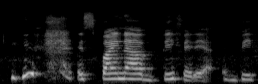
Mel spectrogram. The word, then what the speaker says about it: spina bifida: You say it so nice, like Spanish, Como tú estás? You say spina bifida.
